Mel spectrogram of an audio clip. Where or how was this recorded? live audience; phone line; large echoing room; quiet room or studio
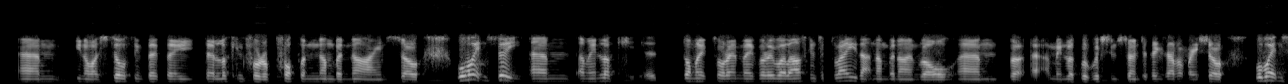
phone line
